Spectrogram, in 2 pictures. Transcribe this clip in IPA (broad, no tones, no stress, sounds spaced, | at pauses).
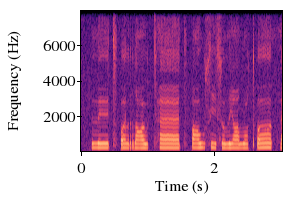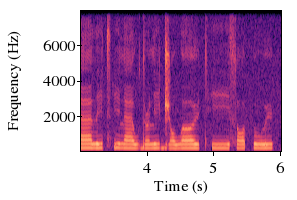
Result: ð ɪː t͡sʼ ʌ l r ɑ u̯ tʰ æː t͡sʼ ɑ w s i s ʊ ð iː ðˤ u tʼ ʌː θ æ ð i t͡sʼ i l æː w d ə˞ l i d͡ʒ ɔ w ʌː y̯ tʰ iː s ɔ θ u y̯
